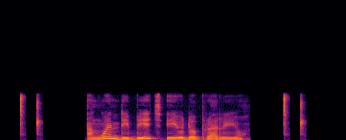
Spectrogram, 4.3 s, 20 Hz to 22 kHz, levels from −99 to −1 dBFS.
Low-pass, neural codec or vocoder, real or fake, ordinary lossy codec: 7.2 kHz; none; real; none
